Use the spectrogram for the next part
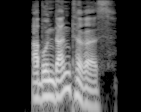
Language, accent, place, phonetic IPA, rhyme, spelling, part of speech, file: German, Germany, Berlin, [abʊnˈdantəʁəs], -antəʁəs, abundanteres, adjective, De-abundanteres.ogg
- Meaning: strong/mixed nominative/accusative neuter singular comparative degree of abundant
